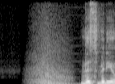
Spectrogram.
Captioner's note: techno zoom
